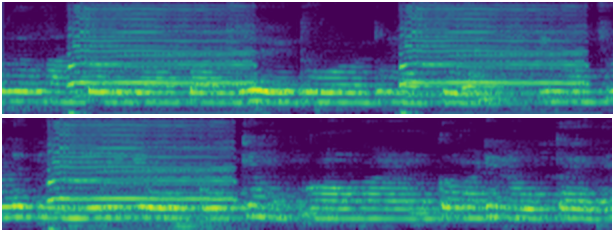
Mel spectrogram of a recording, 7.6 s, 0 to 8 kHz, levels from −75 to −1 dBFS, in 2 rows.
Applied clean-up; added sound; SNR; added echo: none; Wind instrument, woodwind instrument; 3 dB; reverberation time 1.0 s.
